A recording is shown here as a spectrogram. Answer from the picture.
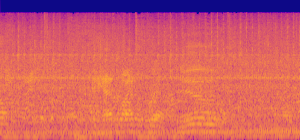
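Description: A green-and-yellow John Deere-style farm tractor's diesel engine running steadily while hitched to a tractor-pull sled, with an indistinct voice over it.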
